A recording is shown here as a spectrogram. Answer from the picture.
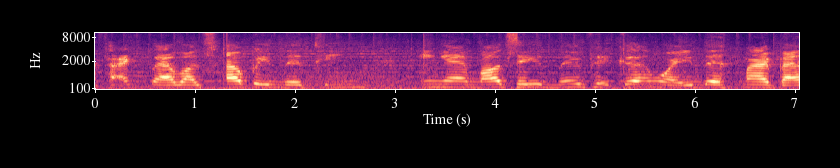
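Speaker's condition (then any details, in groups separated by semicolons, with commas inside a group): Cerebral palsy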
